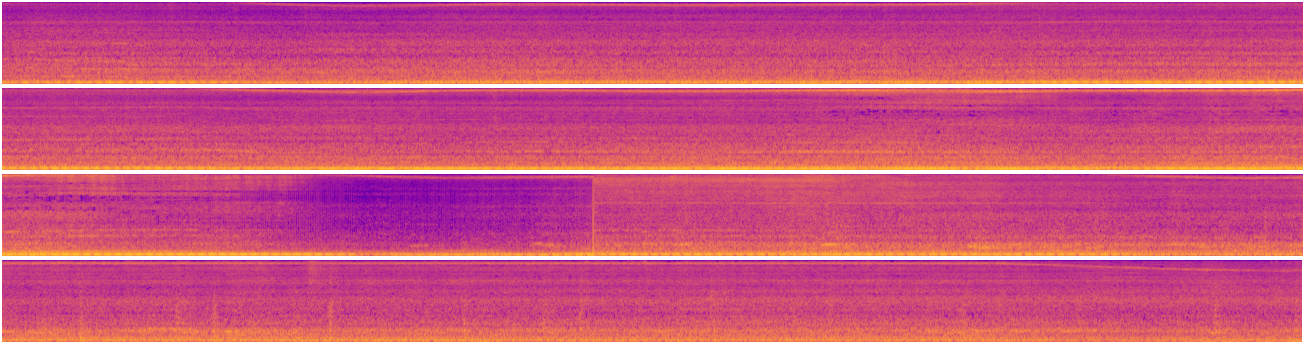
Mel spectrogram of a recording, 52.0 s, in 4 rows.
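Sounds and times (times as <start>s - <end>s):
diesel locomotive rumble: 0.0s - 52.0s
train cars rumbling on rails: 0.0s - 52.0s.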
